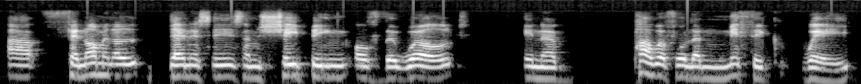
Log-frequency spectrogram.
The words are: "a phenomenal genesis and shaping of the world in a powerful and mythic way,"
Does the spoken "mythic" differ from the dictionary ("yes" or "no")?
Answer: no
